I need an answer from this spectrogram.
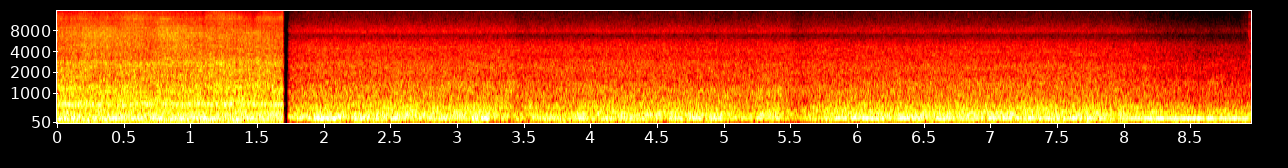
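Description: Train running noise heard from inside a carriage: a loud steady rushing rumble that cuts off abruptly about two seconds in, then a quieter rumble with a low hum that grows stronger near the end.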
